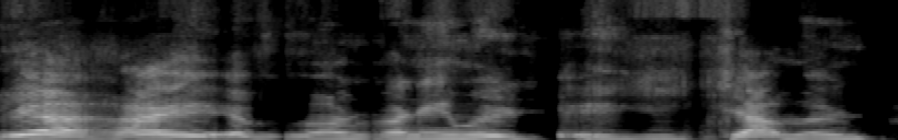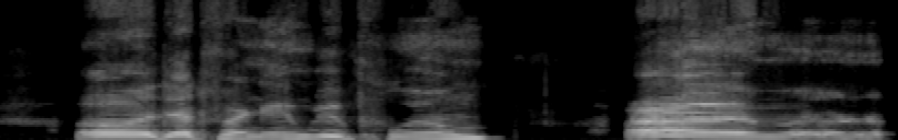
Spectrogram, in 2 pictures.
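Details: Dysarthria in an adult woman with cerebral palsy, an educator and author, who says listeners may not understand her and that she talks differently.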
